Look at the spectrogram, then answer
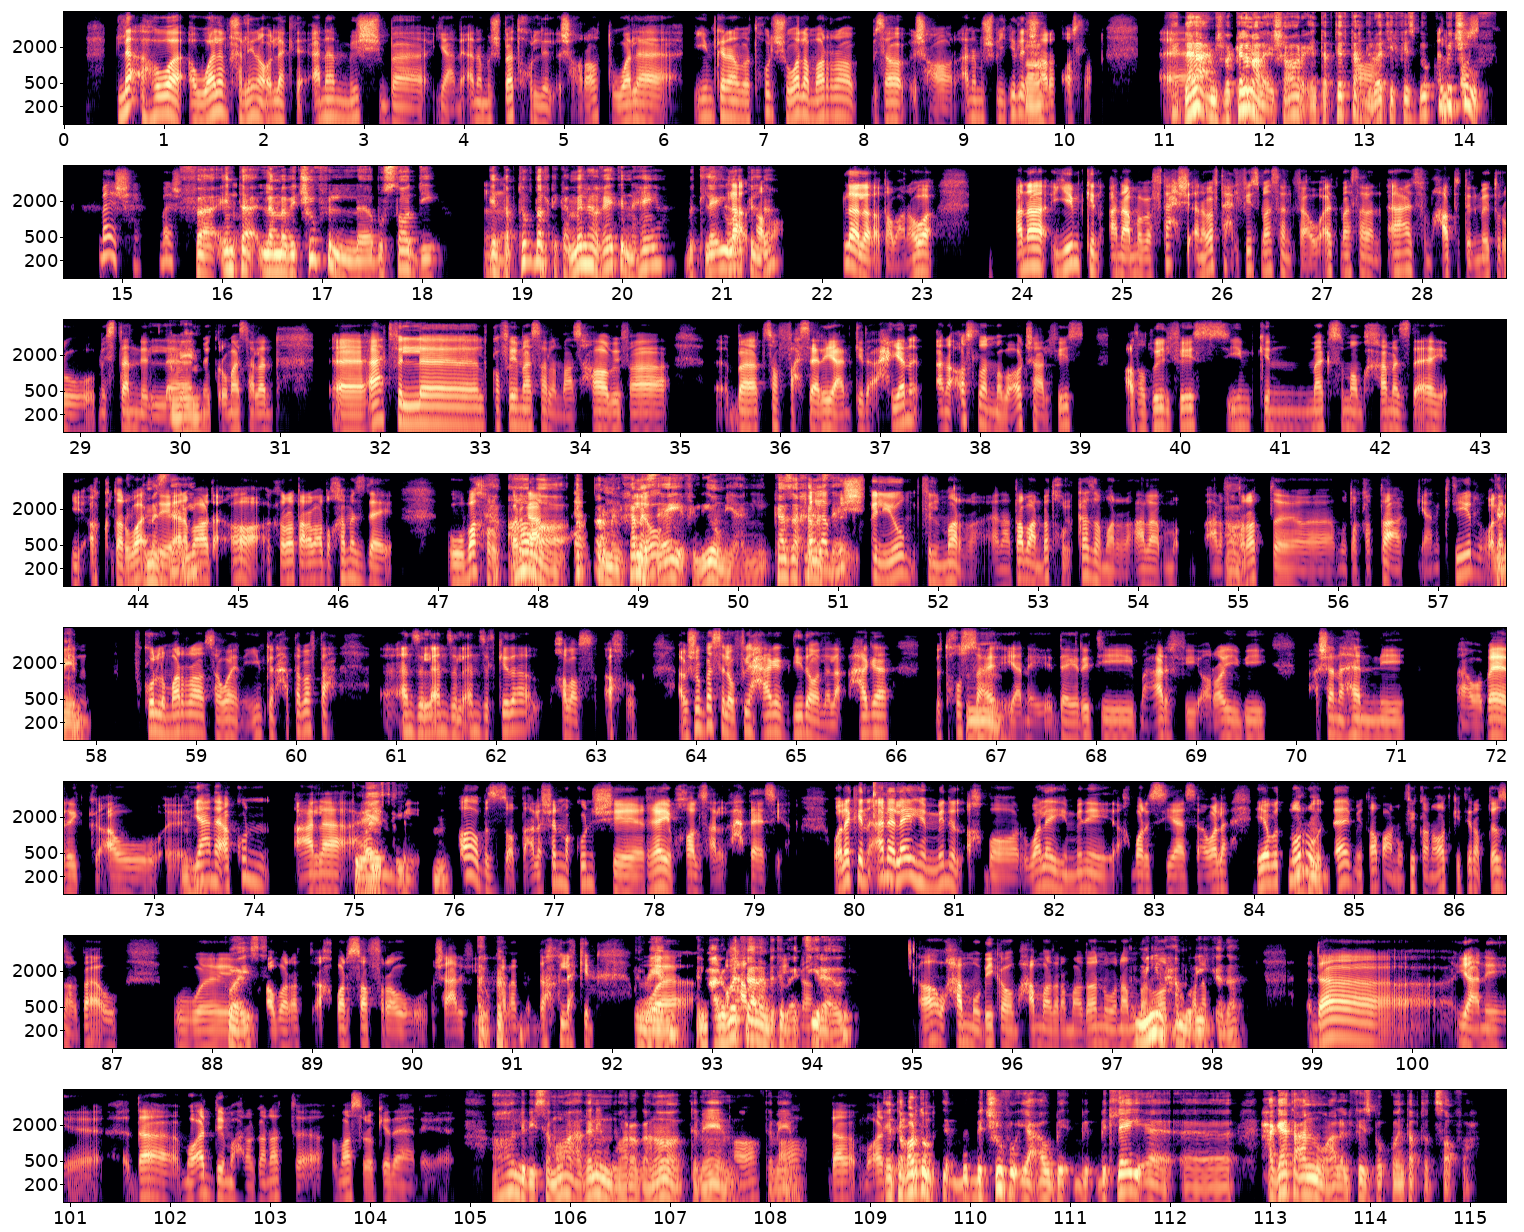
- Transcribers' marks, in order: in English: "البوست"; other noise; in English: "البوستات"; other background noise; in English: "الكافيه"; tapping; in English: "maximum"; gasp; tsk; chuckle; laughing while speaking: "لكن"; in English: "و number one"
- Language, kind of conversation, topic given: Arabic, podcast, سؤال باللهجة المصرية عن أكتر تطبيق بيُستخدم يوميًا وسبب استخدامه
